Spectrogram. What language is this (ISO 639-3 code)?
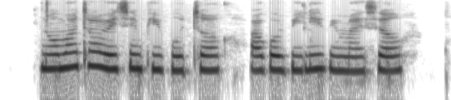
pcm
